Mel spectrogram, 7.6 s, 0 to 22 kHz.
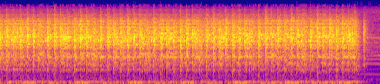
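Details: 1977 Pontiac Trans Am with a 5.3L LS swap from a 2001 Chevy Tahoe, fuel pump priming: even cranking for seven seconds at about four beats a second, never fires; crank, no start; suspected that the computer is not getting power.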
